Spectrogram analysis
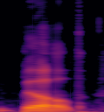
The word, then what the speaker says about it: build: That word used to be pronounced differently, so they spelled it with a UI. We don't we don't say it the way they used to say it. We just say build.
